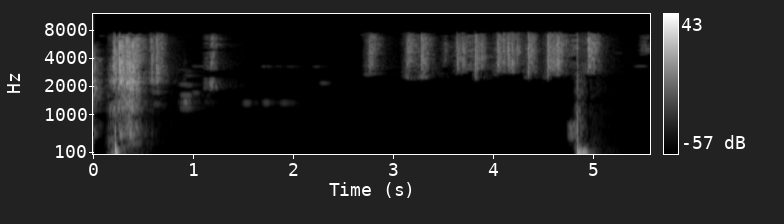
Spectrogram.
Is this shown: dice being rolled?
yes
